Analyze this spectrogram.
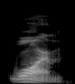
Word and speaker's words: warm: next pair we have warm warm that's the first word the root is like for instance war war warm War warm the next one is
